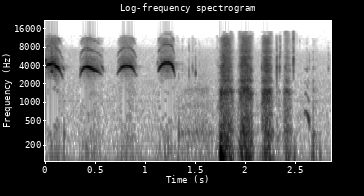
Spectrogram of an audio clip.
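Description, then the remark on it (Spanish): A voice imitates the whistled S some people make when speaking: four short, high-pitched whistling hisses in an even rhythm, then a few rougher, breathier hiss bursts, all fairly loud. “La gente que hace heces silbadas.”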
